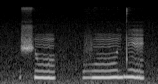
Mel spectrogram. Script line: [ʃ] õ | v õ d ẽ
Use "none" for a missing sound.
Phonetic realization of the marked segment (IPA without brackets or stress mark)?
ʃ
